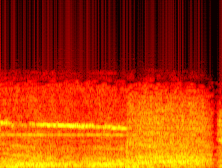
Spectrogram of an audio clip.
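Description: Cartoon sound effect for a man sinking down into a car: a high whistle slowly falling in pitch over a steady rumbling, clattering noise. The whistle stops about a second and a half in and the noise carries on.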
